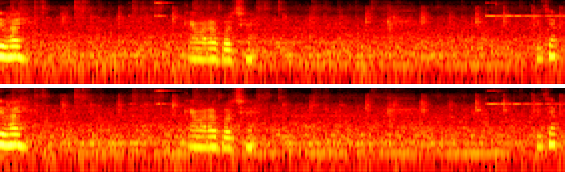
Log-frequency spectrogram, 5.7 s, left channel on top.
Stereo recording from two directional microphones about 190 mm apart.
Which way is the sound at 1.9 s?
Centre (ahead or behind).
